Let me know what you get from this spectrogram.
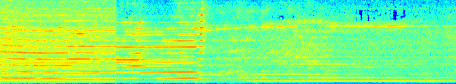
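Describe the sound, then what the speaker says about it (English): A router table fitted with a large round-over bit shapes the edges of clamped wooden boards from found lumber, giving a steady, loud, high motor whine with a rasping cut that shifts in pitch partway through. "I ran them both through the router table"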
